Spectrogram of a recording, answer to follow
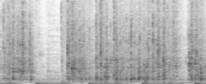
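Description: Die-cast toy cars clattering along and off the plastic ramp of a toy truck as a lever pushes them, over background music with a steady beat.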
